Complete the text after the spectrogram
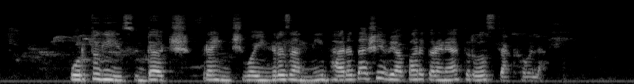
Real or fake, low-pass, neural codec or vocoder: real; 10.8 kHz; none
